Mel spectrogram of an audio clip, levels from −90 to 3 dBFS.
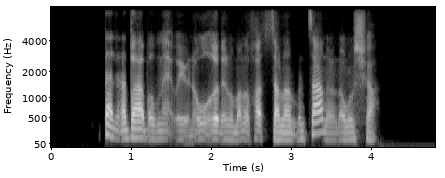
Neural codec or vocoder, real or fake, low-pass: codec, 16 kHz in and 24 kHz out, 0.4 kbps, LongCat-Audio-Codec, four codebook decoder; fake; 7.2 kHz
